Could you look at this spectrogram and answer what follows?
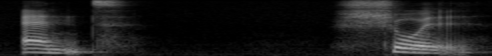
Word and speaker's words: Entschuldigung: However, the pronunciation is a little bit tricky, so my tip here is to break it down into syllables and to practice each syllable separately first before putting everything together.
